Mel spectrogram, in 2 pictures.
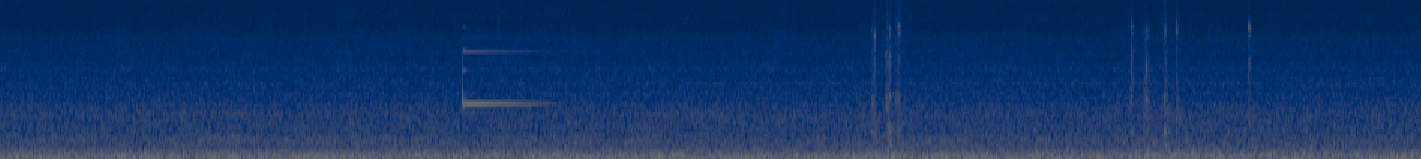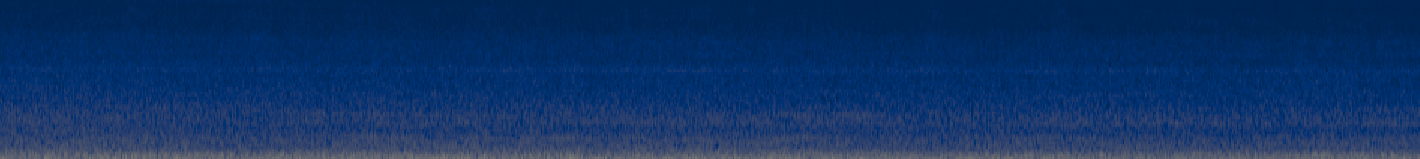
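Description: A train rumbles steadily along the track, growing louder as it speeds up.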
